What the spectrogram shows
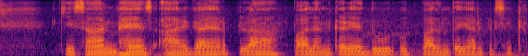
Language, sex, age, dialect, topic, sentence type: Magahi, male, 46-50, Northeastern/Surjapuri, agriculture, statement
